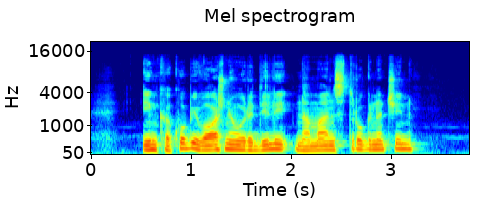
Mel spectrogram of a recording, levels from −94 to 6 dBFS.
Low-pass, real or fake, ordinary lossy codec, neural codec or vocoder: 14.4 kHz; real; none; none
